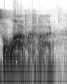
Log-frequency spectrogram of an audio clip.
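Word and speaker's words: Tzelafchad: And I have no idea how that's mispronounced in Christian circles. Tzalafchad. I don't even know how they pronounce it, but it's Tzalafchad.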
